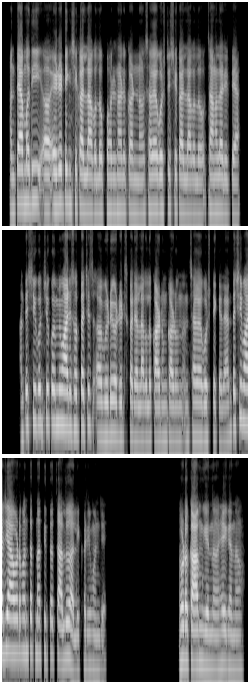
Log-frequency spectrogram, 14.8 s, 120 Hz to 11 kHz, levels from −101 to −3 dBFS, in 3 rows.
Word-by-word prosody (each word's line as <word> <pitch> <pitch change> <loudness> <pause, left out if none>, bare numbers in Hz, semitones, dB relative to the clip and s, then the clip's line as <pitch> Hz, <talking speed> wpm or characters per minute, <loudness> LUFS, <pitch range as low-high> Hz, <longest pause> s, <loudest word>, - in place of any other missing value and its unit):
आणि 160 0 -7
त्यामध्ये 190 +1 +3
अ, 170 0 +3
एडिटिंग 185 +1 +3
शिकायला 175 -2 +1
लागलो 160 0 0
फॉरेनरकडनं. 160 -1 -4
सगळ्या 165 0 +2
गोष्टी 165 +1 -3
शिकायला 160 -1 -2
लागलो 150 -1 -6
चांगल्यारीत्या 160 -2 -2 0.6
आणि 170 - -12
ते 215 - -1
शिकून, 225 +1 -3
शिकून 225 -1 -2
मी 220 - -2
माझे 210 -1 +7
स्वतःचेच 205 +1 -3
अ, 175 0 -1
व्हिडिओ 175 +1 -1
एडिट्स 170 +1 -4
करायला 160 -2 -1
लागलो 160 0 -5
काढून-काढून 160 0 0
आणि 155 - -15
सगळ्या 170 -1 0
गोष्टी 165 +1 -4
केल्या. 155 0 -6
आणि 165 - -8
तशी 210 +4 -3
माझी 225 -1 +3
आवड 215 -1 +6
म्हणतात 215 0 -5
ना 205 0 -2
तिथं 205 -1 -8
चालू 190 +1 +2
झाली 155 -5 0
खरी 160 -1 -9
म्हणजे. 155 -2 -13 1.5
थोडं 185 +1 +5
काम 170 0 +8
घेणं, 160 -2 -3
हे 170 +1 -1
घेणं. 155 -1 -7
170 Hz, 185 wpm, -24 LUFS, 160-190 Hz, 1.5 s, काम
